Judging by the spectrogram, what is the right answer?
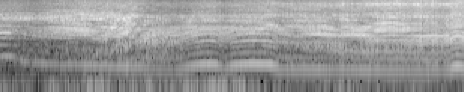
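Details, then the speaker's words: HSP nitro rally RC car with a two-speed gearbox, after carburetor fix and before adjusting the shift spring tension: small engine revs up and holds a high scream with no drop in revs; never shifts into second gear. "i do not hear it shifting at all it's not"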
